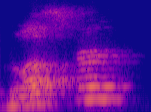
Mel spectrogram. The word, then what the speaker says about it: Gloucester: some of the western companies of England particularly Gloucester uh even though it's spelled the gloss Fisher and uh known by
